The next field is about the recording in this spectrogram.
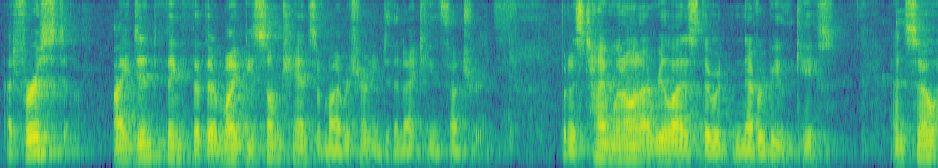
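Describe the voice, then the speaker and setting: A man's voice: mid-range voice, close to an everyday voice. A man playing a flustered, indignant Yankee wizard, narrating an old-time radio play with theatrical, emphatic delivery. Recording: echoey room, music behind.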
